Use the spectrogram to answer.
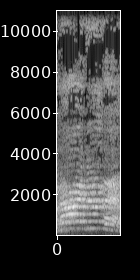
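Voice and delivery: high, loud mock refusal; hammed-up stubborn Naaman.

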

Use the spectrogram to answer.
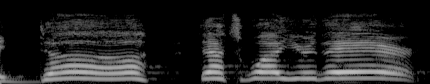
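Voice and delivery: a slow, teasing duh, like it's obvious; mock duh. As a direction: drag it out as if stating the obvious. Mocking reply to a churchgoer.

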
